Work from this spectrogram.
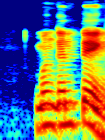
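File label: "menggenting", Malay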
